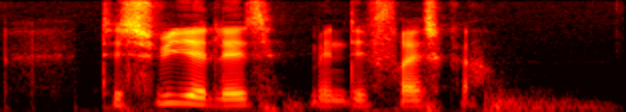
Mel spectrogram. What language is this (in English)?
Danish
